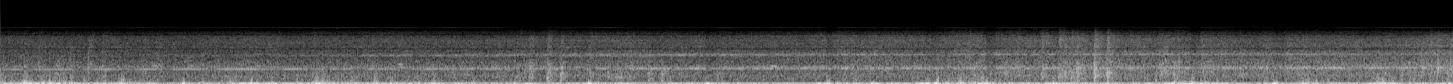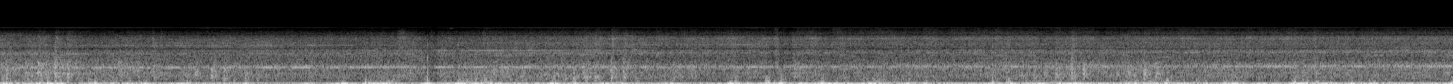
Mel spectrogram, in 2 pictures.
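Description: Mumbai suburban electric local train running fast, heard from its open doorway: wheels rumbling and clattering on the rails under a steady motor whine that creeps slowly up in pitch, with wind buffeting the microphone.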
